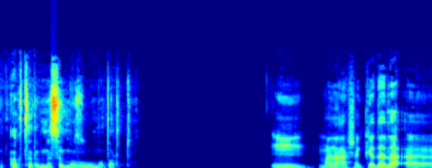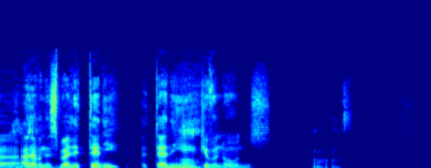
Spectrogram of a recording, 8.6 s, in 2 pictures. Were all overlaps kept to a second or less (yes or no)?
yes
